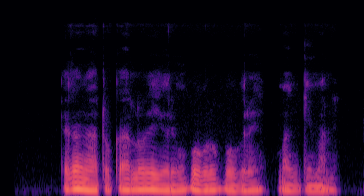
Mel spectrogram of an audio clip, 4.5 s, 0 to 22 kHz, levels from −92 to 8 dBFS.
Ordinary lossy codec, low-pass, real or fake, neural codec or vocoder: Opus, 64 kbps; 14.4 kHz; real; none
